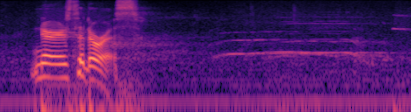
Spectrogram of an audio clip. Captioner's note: applause and cheering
